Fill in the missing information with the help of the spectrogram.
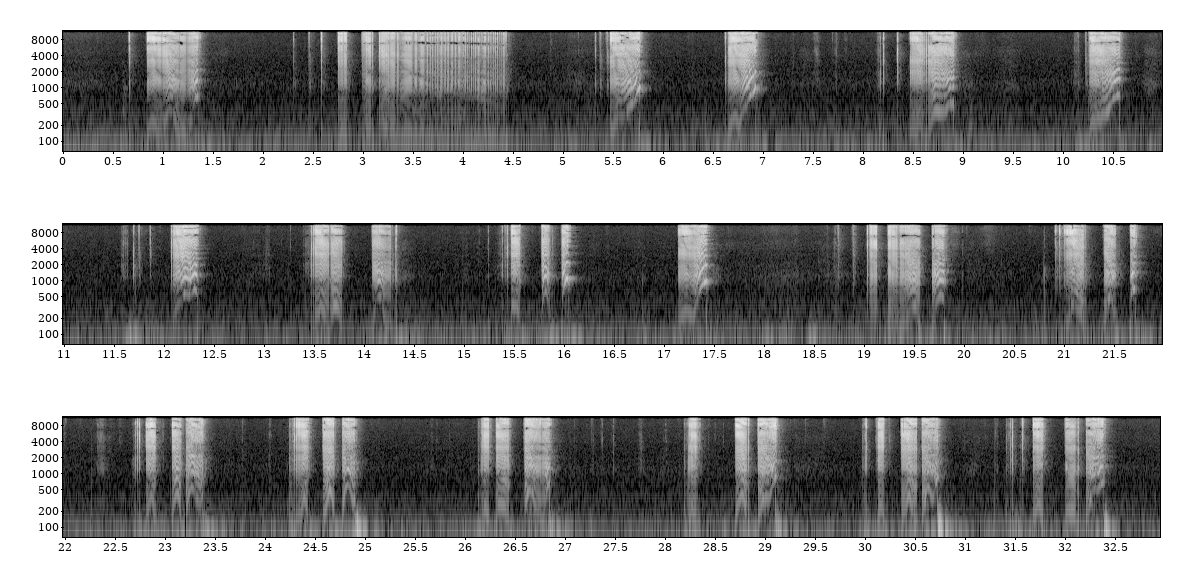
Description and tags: small-cable-tie
Small-sized cable ties being closed at different speeds.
